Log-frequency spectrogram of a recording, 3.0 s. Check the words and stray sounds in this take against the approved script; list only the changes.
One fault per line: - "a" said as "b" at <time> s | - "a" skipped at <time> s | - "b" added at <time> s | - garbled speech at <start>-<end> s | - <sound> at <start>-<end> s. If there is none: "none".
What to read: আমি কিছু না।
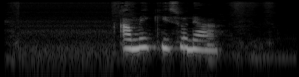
none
